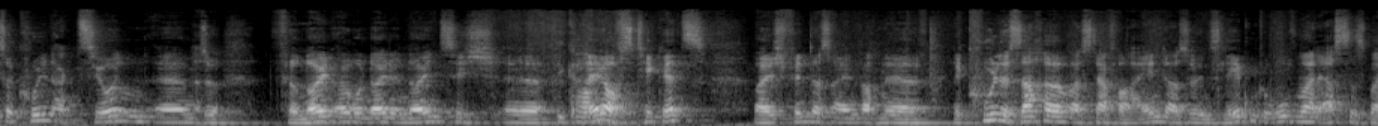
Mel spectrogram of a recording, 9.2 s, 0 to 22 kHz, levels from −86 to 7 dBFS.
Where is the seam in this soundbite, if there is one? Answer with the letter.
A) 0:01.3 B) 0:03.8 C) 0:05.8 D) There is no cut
A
